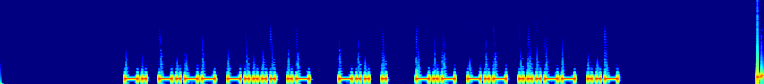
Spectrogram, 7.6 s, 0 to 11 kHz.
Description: Morse code, heard as a keyed tone, about 28 wpm, 700 Hz. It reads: NY6A DE KK3U
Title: USA Callsign DE Callsign - 4 Characters - 28wpm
